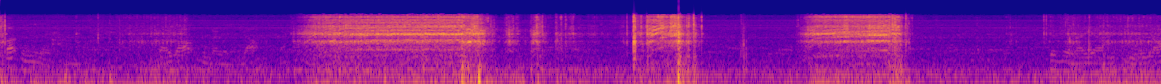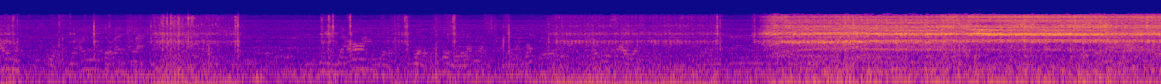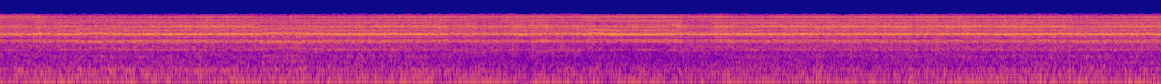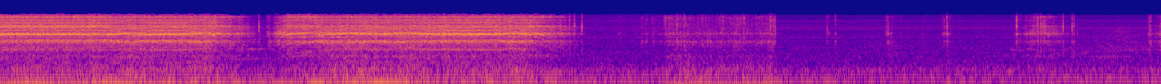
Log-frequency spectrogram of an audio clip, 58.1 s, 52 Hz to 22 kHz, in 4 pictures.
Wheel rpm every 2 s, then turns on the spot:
10, 10, 130, 40, 40, 90, 0, 10, 10, 10, 10, 20, 130, 160, 160, 160, 160, 160, 160, 160, 160, 160, 160, 80, 160, 30, 20, 0, 10.
16-18 22-24 52-54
